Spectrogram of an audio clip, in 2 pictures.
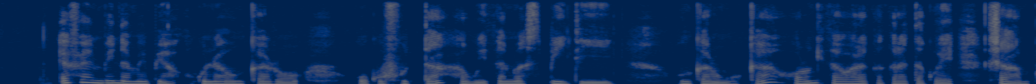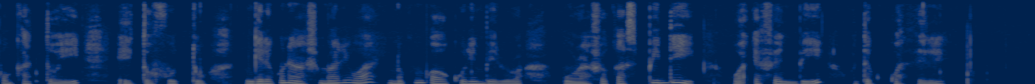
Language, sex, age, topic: Oshiwambo, female, 18-24, finance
